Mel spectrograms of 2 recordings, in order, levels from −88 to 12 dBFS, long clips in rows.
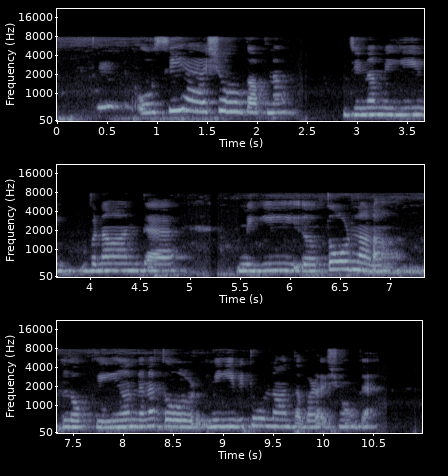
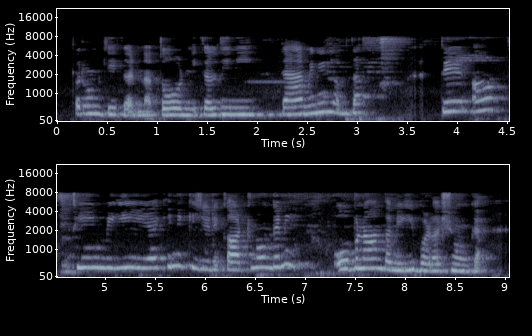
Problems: background sounds at intervals, echo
